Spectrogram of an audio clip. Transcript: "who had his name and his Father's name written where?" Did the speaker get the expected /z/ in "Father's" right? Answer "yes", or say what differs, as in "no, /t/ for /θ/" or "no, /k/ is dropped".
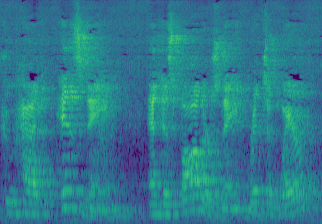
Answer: yes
